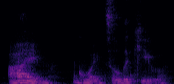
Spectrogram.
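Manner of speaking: hushed and deliberate; slow, soft promise. Shown as a demonstration. Delivering the promise of those five words, slow and soft. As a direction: stretch it out softly, word by word. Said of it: "how you say it is of the essence".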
